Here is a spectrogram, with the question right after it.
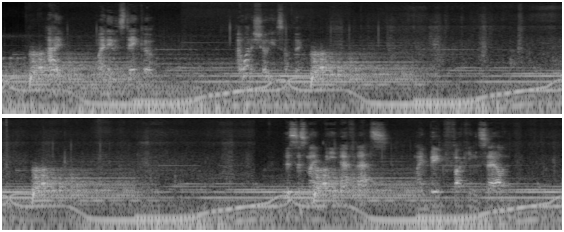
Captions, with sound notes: Hi, my name is Danko. I want to show you something. [distorted voice repeating] Stop. This is my B-F-S, my big fucking salad.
